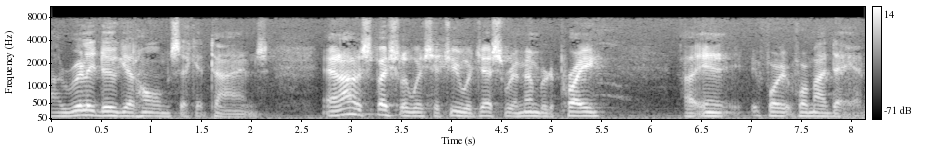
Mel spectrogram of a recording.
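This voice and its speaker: A man speaks at a medium pitch with a slight Southern US accent and fairly even intonation. Noticeable background noise sits behind him. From US South, east Texas. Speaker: pastor. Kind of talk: sermon. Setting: church.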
